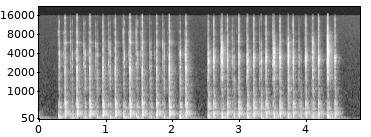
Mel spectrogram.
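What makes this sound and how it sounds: Fingertips of both hands type on a LUMINKEY Magger68 Pro HE 65% mechanical gaming keyboard with a silver aluminum case and grey and red PBT keycaps. About 37 quick, bright, clicky keystrokes come in two steady bursts split by a brief pause, each with a short, tight decay.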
